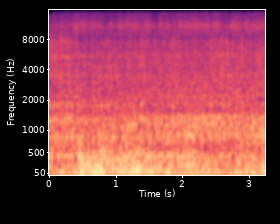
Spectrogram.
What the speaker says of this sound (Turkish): Çeviriyoruz şu anda. Tırmık çekiyoruz.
